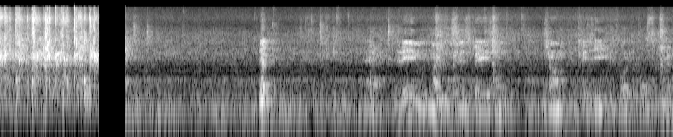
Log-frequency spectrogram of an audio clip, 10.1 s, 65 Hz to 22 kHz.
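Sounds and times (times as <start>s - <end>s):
small audience applauding: 0.0s - 1.5s.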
